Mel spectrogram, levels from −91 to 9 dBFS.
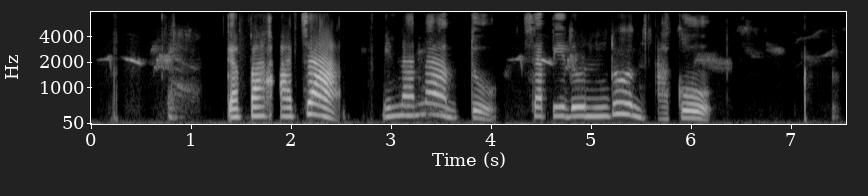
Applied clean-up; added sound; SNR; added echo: neural diffusion model UNIVERSE++.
